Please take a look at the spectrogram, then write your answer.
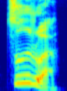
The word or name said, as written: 滋润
